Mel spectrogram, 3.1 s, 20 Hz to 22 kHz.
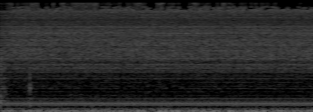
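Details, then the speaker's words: Restored 1970s Selmer Treble & Bass 50 SV valve guitar amp idling quietly with a low, steady mains hum buzz, common to these amps; attributed to a bad ground point, cured by moving it to star ground. "but you can hear this hum that we've got there. Now they all suffer from that hum."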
